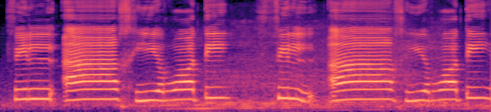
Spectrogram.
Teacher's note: را کو ہیوی پڑھیں گے زبر کی وجہ سے · لام فل، یا کو اور الف کو نہیں پڑھا جائے گا، حمزہ کے اوپر کھڑا زبر ہے، 1 پوائنٹ کھینچ کے پڑھیں گے ، فی الآخرۃ، فی الآخرۃ، را کو ہیوی پڑھیں گے زبر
